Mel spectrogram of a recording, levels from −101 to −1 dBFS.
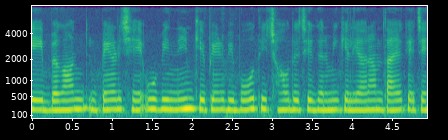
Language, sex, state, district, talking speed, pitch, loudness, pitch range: Maithili, female, Bihar, Purnia, 265 wpm, 205 Hz, -13 LUFS, 205-215 Hz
